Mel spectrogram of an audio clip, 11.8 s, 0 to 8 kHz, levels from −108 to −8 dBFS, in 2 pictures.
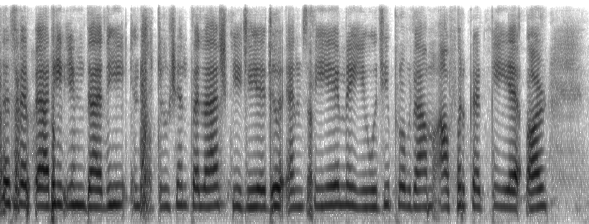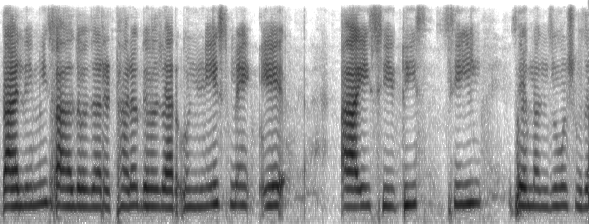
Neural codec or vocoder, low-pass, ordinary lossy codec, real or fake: codec, 24 kHz, 1.5 kbps, HILCodec; 7.2 kHz; none; fake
